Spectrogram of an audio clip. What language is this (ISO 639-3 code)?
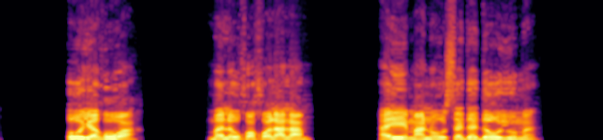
ewe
